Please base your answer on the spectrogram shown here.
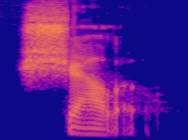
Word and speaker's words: shallow: The first syllable is the short ah sound, like in black cat. Ah, sha, shallow.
